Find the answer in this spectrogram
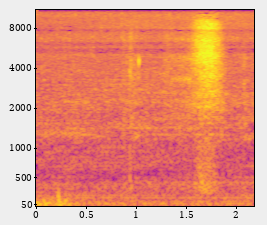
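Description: Low, quiet hum of a 2020 Nissan Sentra's 2.0-litre four-cylinder engine idling, with the fading rumble of a car door just shut at the start. A short breath close to the microphone comes near the end.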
